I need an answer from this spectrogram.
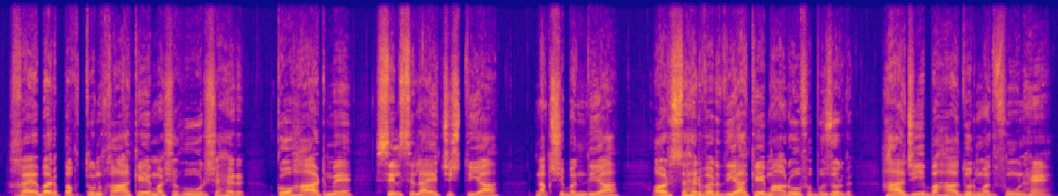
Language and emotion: Urdu, neutral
